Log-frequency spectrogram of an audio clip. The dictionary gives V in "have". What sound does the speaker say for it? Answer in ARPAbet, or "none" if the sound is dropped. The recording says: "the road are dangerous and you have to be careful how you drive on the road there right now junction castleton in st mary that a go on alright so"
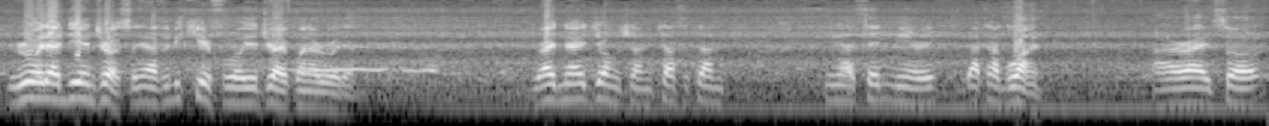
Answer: F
